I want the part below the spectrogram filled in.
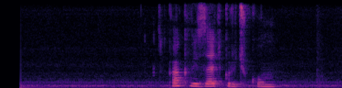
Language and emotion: Russian, neutral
